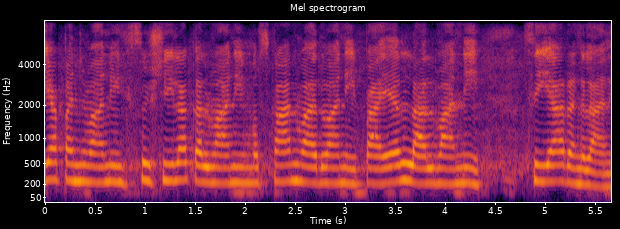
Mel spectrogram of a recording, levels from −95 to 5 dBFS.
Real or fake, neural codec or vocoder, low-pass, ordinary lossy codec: fake; codec, 16 kHz, 8 kbps, FreqCodec, smaller model; none; none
